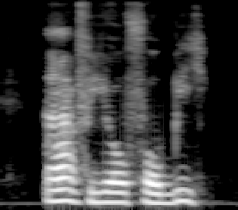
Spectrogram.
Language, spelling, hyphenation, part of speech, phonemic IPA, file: Dutch, aviofobie, avio‧fo‧bie, noun, /ˌaː.vi.oː.foːˈbi/, Nl-aviofobie.ogg
- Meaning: fear of flying, aviophobia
